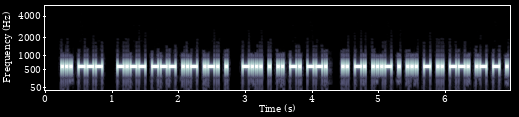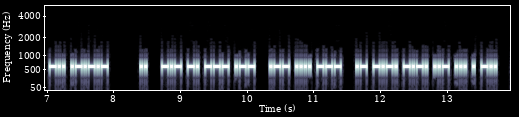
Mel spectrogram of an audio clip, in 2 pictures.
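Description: Morse code, heard as a keyed tone, about 37 wpm, 600 Hz. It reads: SO YOURE BEING INVESTIGATED. I KNOW WHO ACCUSED
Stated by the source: Morse code practice at 35–39 wpm sending English text of Ken Follett's novel Never, from CW med Gnister.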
